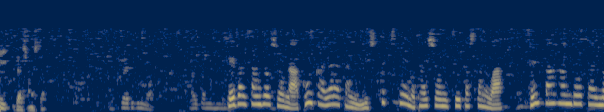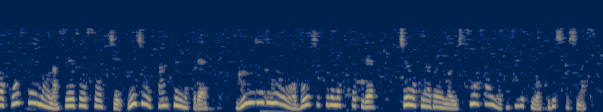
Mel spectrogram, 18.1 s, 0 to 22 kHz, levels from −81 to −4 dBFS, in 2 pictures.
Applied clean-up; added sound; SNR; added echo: classical method Wiener filter.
